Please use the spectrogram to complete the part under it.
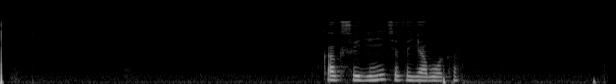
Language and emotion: Russian, neutral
